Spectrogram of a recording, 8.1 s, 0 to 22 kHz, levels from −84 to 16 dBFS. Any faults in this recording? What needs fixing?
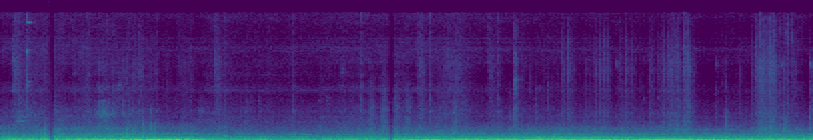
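Short concealed packet loss occurs at 0.47–0.55 s and 3.88–3.94 s. Each time about 40 ms of audio arrived too late, and the receiver extrapolated the preceding sound for 41 ms and 35 ms, causing a brief smear before blending back. A deeper jitter buffer or forward error correction on the link would prevent it.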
